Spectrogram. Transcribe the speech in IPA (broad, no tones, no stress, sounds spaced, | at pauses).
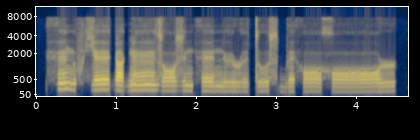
h ɛ̃ n ʊ f ç ɛː ɠ a ɠ ɛ̃ː z ɔː z ʏ n h ɛː n ɾ ʏ ɹ ɘ t ʊː s b ɛ h ɔː x ɔː ɹ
